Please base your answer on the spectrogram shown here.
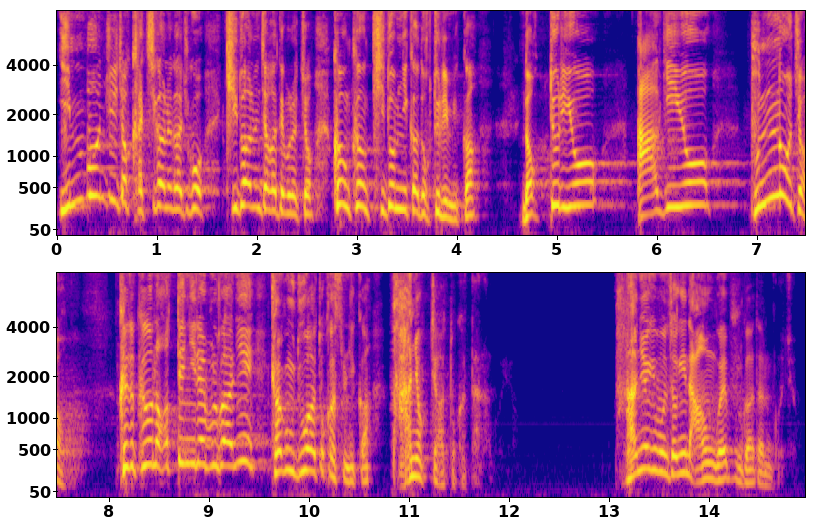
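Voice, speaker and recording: A man preaching a sermon as a pastor, emphatic and full of rhetorical questions to the congregation, rising to near-shouts. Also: very high voice, sing-song, fast talker.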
